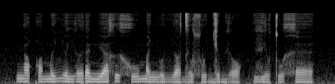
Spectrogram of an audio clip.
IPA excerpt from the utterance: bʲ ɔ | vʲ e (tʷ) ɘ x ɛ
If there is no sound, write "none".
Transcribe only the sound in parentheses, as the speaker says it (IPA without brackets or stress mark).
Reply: tʷ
